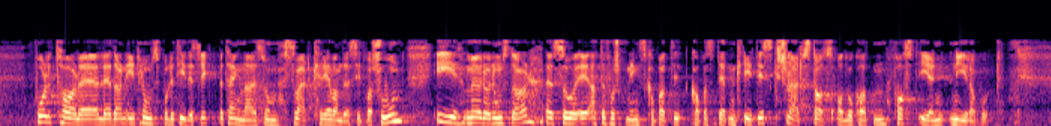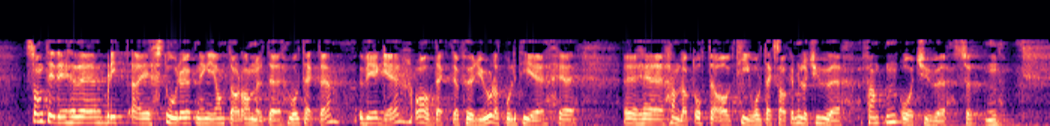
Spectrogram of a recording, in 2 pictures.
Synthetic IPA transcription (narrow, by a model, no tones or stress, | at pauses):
pʰoːlət̪ʰɑːləleːd̪æɳɪt̪ʰɾʊmspʰʊlɪt̪ʰiːd̪ɪst̪ɾɪkt̪̚bət̪ʰæɪnɑsɔmsʋæːʈkʰɾeːʋɑnd̪əsɪt̪ʋɑʂuːnʔɪmœːɾɔɾʊmsd̪ɑːɽsɔæɾʔɛt̪ːəfɔʂknɪŋskʰɑpɑsɪ̥t̪ʰeːt̪n̩kʰɾiːt̪ɪskʂɭæːɾst̪ɑːt̪sɑd̪ʋʊkʰɑːt̪n̩fɑst̪ɪɛnːyːɾɑpʰɔʈ | sɑmt̪iːd̪ɪɦɑd̪ɛblɪt̪ːæɪst̪uːɾøːknɪŋɪɑnt̪ʰɑːlɑnmɛlt̪əʋɔlt̪ʰɛk̚t̪ə | ʋeːɡeːɑːʋd̪ɛkt̪əføːɾjʉːɽɑt̪̚pʰʊlɪt̪ʰiːəhɛ | hɛhɛnlɑkt̪ɔt̪ʰːəʔɑʋt̪ʰiːʋɔlt̪ʰɛksɑːkəɾmɛlɔmçʉːə | fɛmt̪n̩ɔçʉːəsœt̪n̩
